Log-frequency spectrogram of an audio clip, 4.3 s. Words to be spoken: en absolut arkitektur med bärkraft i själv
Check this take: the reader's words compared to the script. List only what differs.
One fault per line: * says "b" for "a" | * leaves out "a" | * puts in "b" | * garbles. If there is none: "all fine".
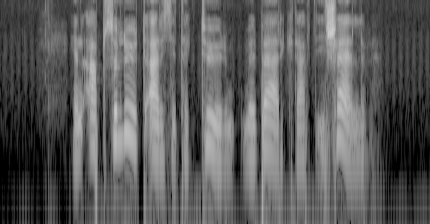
all fine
